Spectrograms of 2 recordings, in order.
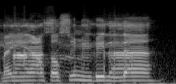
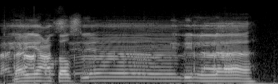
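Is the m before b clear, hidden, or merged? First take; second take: clear; hidden. First: The m sound is pronounced fully and clearly. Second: The m sound is partly hidden before the b.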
